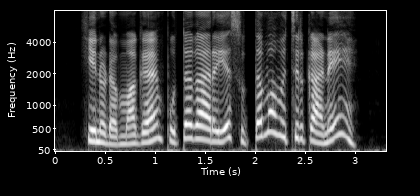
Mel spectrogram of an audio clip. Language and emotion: Tamil, surprised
